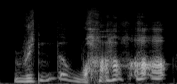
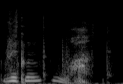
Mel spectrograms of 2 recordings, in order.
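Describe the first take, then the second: First: High neighing cry on a drawn-out WHA; indignant horse neighing the words; horse's neigh. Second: High, soft contemptuous retort; disbelieving, scornful question, pitched up; extreme contempt. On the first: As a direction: let WHA break into a long whinny. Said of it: "came out in a sort of neigh". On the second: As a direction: query it with utter disdain. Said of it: "retorted the horse with extreme contempt". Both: A narrator's reading.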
